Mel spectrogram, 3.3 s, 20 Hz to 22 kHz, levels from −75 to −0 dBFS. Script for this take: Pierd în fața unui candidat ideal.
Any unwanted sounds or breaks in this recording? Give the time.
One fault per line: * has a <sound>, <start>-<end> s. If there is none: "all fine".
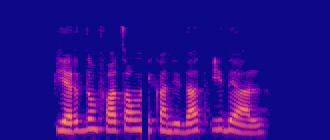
* has a dropout, 1.4-1.5 s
